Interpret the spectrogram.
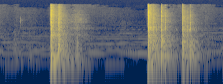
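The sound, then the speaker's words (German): A game show buzzer being slammed during a quiz guessing TV presenters: three hard, dull thuds, one alone and then two in quick succession, each with a short rattling decay, and no voices. “Ich hab den schon kaputt gemacht. Wir brauchen einen neuen Buzzer.”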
